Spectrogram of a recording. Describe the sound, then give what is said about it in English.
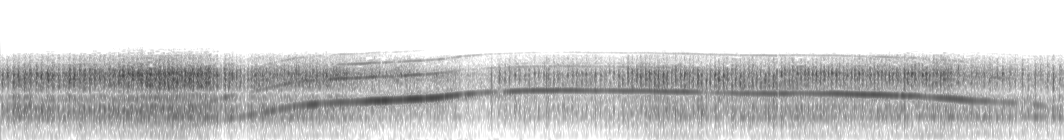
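A police motorcycle siren winds up in a long rising wail and holds high and loud over a steady engine roar, with no voices. “The police motorcycle is waiting outside.”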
